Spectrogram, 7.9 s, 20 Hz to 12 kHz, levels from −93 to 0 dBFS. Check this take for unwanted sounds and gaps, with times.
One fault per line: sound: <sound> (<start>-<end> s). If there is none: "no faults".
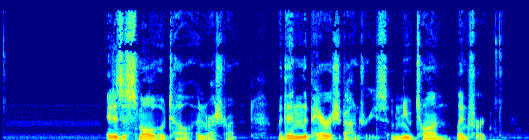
no faults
